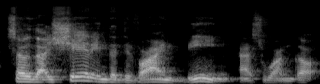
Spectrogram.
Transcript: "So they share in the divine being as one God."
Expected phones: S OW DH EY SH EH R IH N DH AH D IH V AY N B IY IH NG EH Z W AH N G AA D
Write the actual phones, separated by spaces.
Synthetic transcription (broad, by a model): S OW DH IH SH EH R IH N DH AH D IH V AY N B IY IH NG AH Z W AH N G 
